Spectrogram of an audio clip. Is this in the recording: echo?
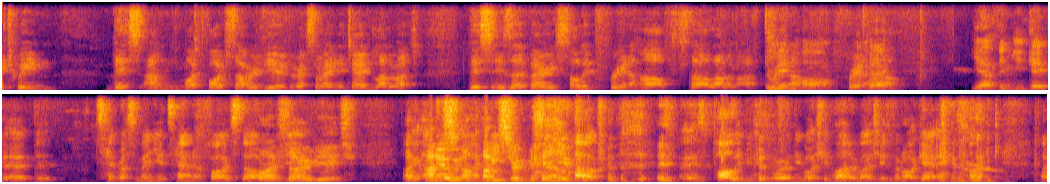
yes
